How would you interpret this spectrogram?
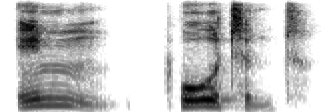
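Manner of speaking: "important" stretched slowly, im, pause, PORtant; stress on PORT. Shown as a demonstration. Teacher asking students "what about", slow "important" split to show PORT. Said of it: "Port here is the stressed syllable".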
